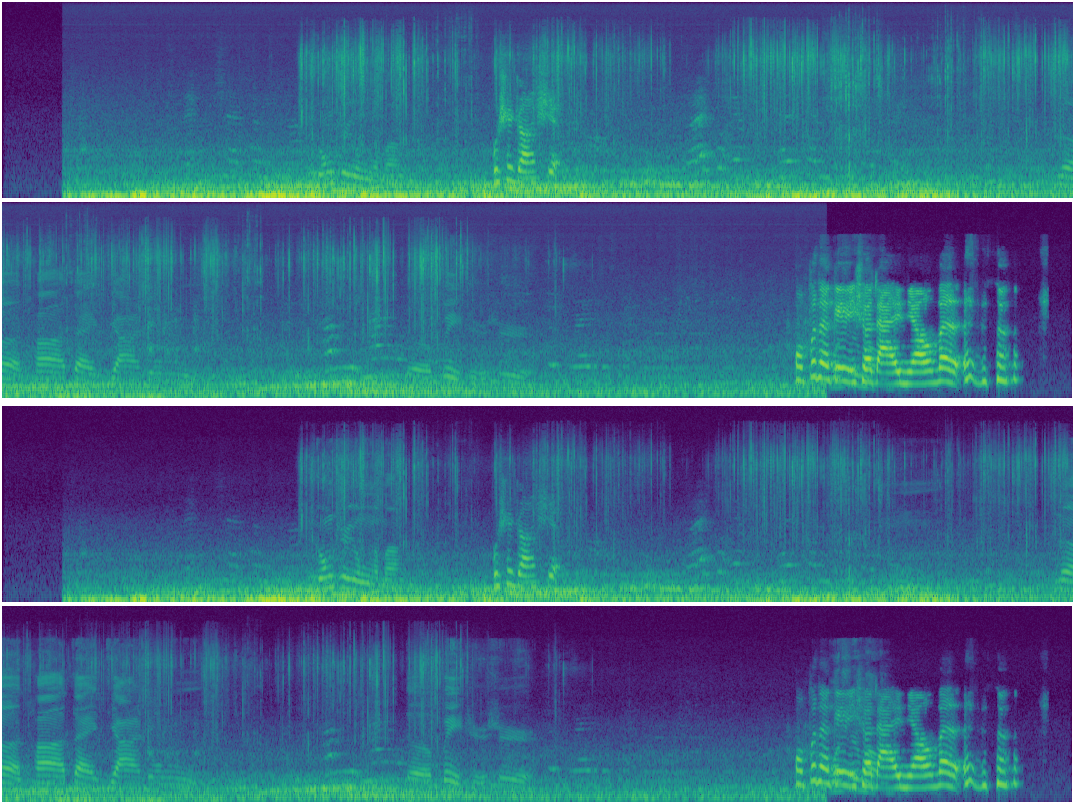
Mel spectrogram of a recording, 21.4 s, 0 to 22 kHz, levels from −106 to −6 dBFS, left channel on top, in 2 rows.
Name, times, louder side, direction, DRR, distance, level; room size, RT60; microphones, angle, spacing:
Child speech kid speaking / Wind, 0.6-19.0, left 3 dB, 85° left, 0.9 m, -31 dB
sound 1, 3.0-16.4 16.6-17.0, left 7 dB, 25° left, 6.1 m, -45 dB
voice 1, 3.1-4.1 8.7-9.4 10.5-12.8 14.7-16.1 19.0-19.6, right 1 dB, 15° right, 4.5 m, -42 dB
voice 2, 4.9-5.6 18.6-21.2, left 4 dB, 60° left, 2.6 m, -29 dB
head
